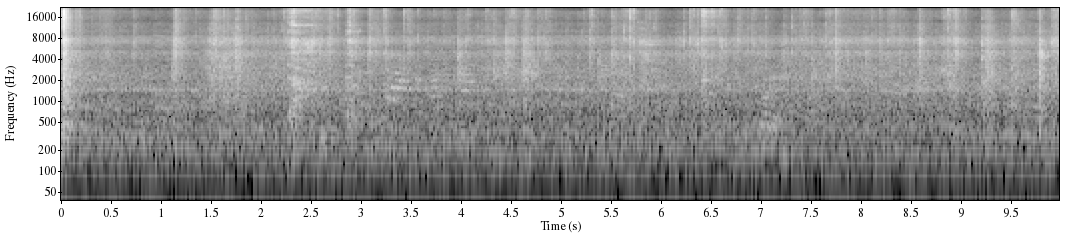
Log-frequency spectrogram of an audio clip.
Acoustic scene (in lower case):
cafe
